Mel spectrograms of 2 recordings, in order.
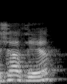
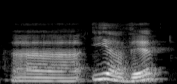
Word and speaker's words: Yahweh: Nós também temos aqui a pronúncia, se a gente fosse trabalhar aqui, seria Javé, Iavé ou Yahweh.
